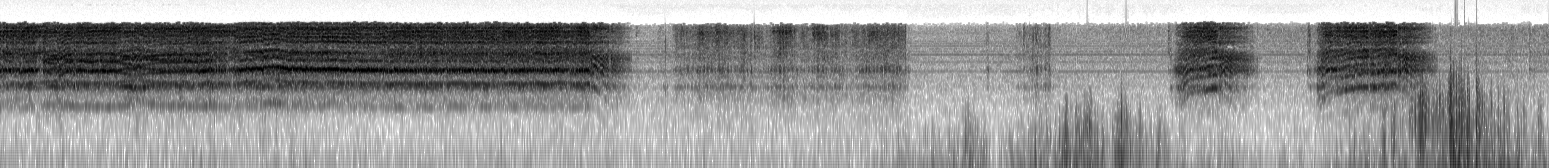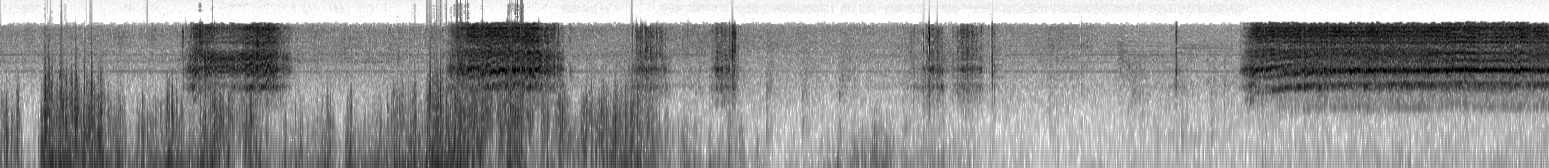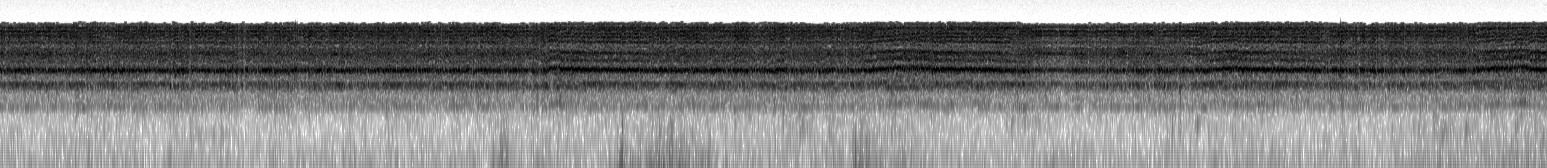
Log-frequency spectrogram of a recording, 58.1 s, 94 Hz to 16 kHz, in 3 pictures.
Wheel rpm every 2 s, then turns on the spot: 160, 160, 160, 130, 20, 20, 0, 40, 60, 0, 10, 10, 60, 30, 10, 10, 10, 60, 160, 160, 160, 160, 160, 160, 160, 160, 160, 160, 160.
8-12 26-32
